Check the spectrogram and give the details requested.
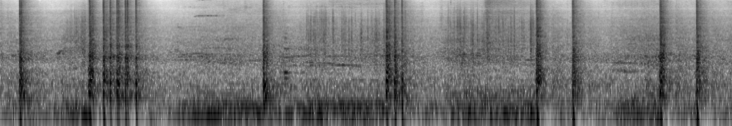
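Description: Aerial fireworks shells bursting: a series of sharp bangs a second or two apart, with a quick run of cracks about a second and a half in, over a steady low rumble.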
